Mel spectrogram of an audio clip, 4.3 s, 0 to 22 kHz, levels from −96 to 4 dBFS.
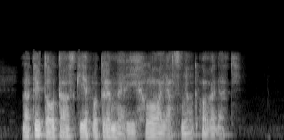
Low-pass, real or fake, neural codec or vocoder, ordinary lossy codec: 5.4 kHz; fake; codec, 44.1 kHz, 7.8 kbps, Pupu-Codec; AAC, 32 kbps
